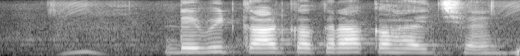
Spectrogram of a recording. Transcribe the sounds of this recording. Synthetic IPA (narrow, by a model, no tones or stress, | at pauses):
ɖebiɖkaɾɖ̚kəkɾakəɦɛt͡ʃʰɛ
